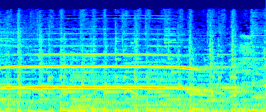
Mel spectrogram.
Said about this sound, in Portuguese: Tem uma cuíca, velho, agora que eu fui ouvir. Nossa, bem de fundo, né, é verdade? Uhum, parece um pássaro de fundo.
